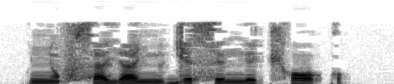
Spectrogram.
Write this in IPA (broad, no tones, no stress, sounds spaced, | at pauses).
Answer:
ɲ ɔ̃ f s æ j æ ɲ y ɟ e s ɪ ŋ e t͡ʃʰ ɔ k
